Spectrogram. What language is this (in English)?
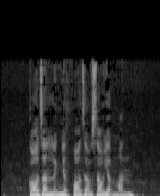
Cantonese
